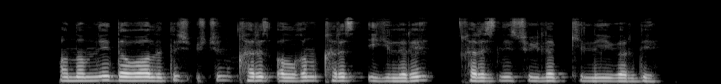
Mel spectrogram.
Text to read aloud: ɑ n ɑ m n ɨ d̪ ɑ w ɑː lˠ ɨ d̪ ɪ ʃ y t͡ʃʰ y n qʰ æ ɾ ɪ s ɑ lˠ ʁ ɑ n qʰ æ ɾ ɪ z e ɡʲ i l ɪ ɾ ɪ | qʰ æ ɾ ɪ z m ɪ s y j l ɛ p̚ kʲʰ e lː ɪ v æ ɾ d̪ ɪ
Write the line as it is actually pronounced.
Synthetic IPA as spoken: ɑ n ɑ m n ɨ d̪ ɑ w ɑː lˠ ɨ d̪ ɪ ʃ y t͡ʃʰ y n qʰ æ ɾ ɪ z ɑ lˠ ʁ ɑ n qʰ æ ɾ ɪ z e ɡʲ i l ɪ ɾ ɪ | qʰ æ ɾ ɪ z n ɪ s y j l ɛ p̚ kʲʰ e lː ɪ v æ ɾ d̪ ɪ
